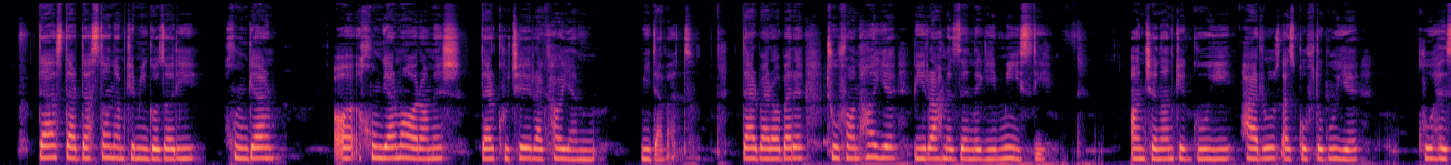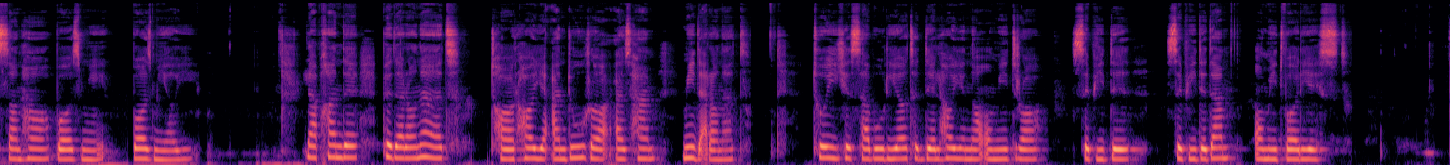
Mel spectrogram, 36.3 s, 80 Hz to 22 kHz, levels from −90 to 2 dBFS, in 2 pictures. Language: Persian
